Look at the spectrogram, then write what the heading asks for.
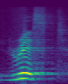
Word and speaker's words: wrist: Next விரிஸ்ட், WRIST, ரிஸ்ட். நம்ம அதை எப்படி ப்ரொனவுன்ஸ் பண்ணுவோம், ரிஸ்ட், WRIST, ரிஸ்ட்.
